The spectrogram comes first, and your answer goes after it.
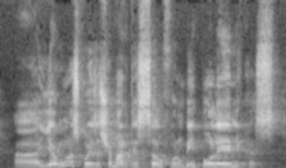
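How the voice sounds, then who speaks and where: Over noticeable background noise and audible room echo, a man speaks with lively intonation. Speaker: pastor. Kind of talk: sermon.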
